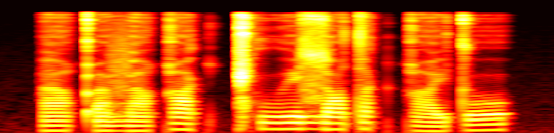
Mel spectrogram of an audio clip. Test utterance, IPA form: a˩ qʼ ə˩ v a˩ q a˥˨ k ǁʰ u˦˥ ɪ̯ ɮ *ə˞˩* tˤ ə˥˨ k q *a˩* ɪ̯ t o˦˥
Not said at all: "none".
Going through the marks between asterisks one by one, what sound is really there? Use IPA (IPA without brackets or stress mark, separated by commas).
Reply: ə˞˦˥, a˩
